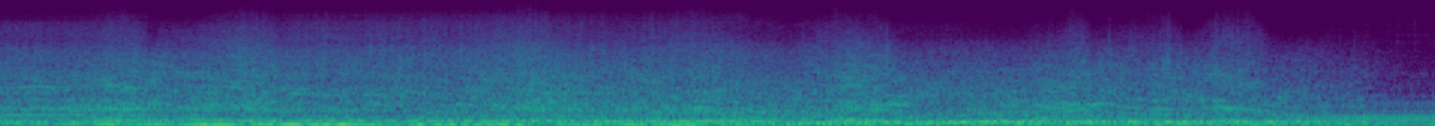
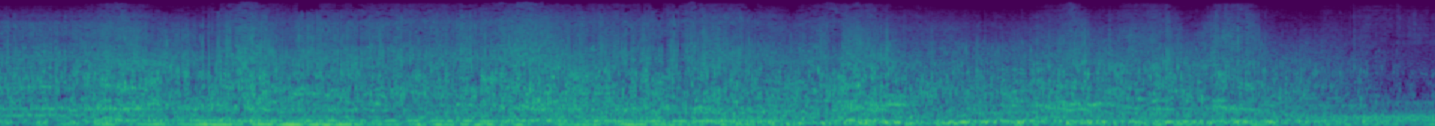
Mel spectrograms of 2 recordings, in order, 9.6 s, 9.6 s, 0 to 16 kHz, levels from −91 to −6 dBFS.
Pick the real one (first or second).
first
